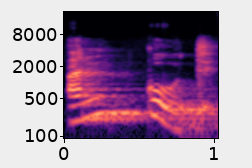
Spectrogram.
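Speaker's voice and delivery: "अनकूथ" split in two, un... koot, falling at the end; correct pronunciation. Shown as a demonstration. Teacher repeating uncouth's correct sound for students, careful model pronunciation. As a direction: model "अनकूथ" syllable by syllable with a long "oo". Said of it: "क्या होगा correct pronunciation इसका".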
